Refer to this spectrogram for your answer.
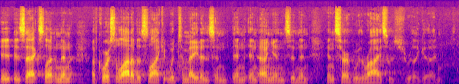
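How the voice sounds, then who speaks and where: A man's fairly low, monotone voice with a Southern US accent, racing at a very fast pace with big swings in loudness. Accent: Southern US (Georgia). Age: 50s. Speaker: author. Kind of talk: audience Q&A. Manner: halting, many repeated words.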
